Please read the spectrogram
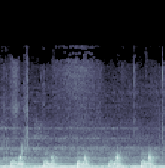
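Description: A fetal heartbeat from an ultrasound monitor: five quick, evenly spaced whooshing pulses, fast and steady, over a constant electrical hum, with no voices.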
